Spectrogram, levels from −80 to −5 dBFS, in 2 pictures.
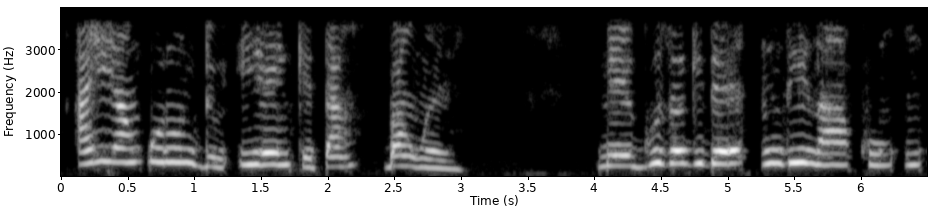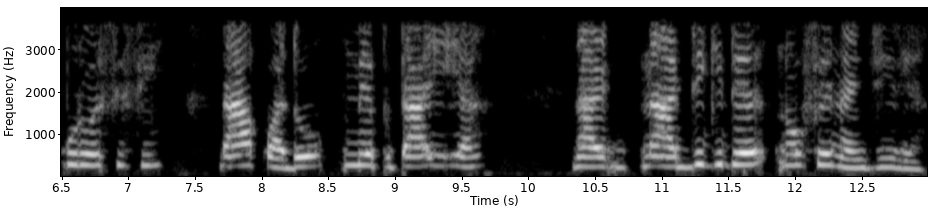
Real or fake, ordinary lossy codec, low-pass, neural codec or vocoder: fake; none; 3.6 kHz; vocoder, 22.05 kHz, 80 mel bands, Vocos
